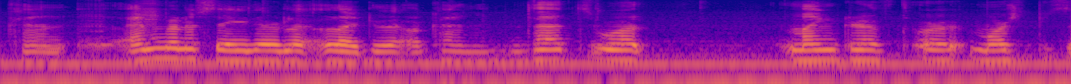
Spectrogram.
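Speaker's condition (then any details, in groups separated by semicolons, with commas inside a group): Quadriplegic cerebral palsy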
